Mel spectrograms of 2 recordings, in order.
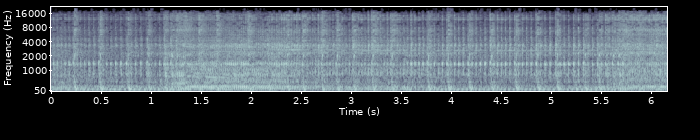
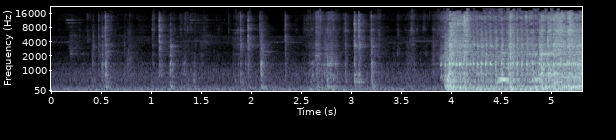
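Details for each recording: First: Two-stroke engine's first start after fixing air leaks found by pressure testing: loud raspy buzz with uneven, slightly rough pulses for seven seconds, then shut off; rough running, owner suspects ignition timing is far too advanced. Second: Engine restarted after air-leak pressure test and repair: a few quiet clicks, then it catches and runs strongly and evenly without missing; good first start, though owner guesses ignition timing is way advanced.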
